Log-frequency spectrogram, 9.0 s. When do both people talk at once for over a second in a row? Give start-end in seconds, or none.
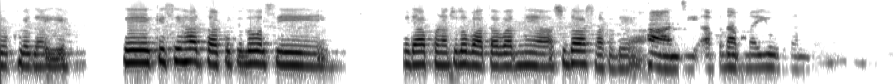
none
